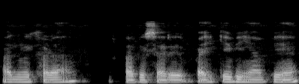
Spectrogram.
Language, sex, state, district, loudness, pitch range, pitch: Hindi, male, Chhattisgarh, Raigarh, -22 LUFS, 110-120 Hz, 115 Hz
